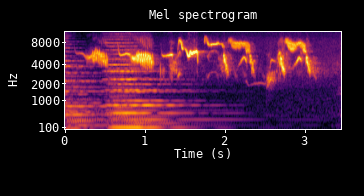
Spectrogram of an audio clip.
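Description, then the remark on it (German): A starling perched on a branch in front of a window chirps and warbles in a quick, varied stream of high whistles and trills over a low sustained hum, clear, with no talking. “auf einem Ast vor dem Fenster saß er, Mozarts Star, und zwitscherte ihnen fröhlich zu”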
